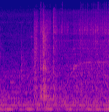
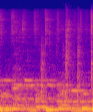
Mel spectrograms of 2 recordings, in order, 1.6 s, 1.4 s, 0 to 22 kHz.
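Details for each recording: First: Yamaha K-1020 cassette deck after reassembling the chassis, fast-forward winding: steady motor whir with a short clatter early on, brisk even spin with lots of torque; normal winding, though play later skips, possibly from a slipping idler. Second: Yamaha K-1020 cassette deck playing a tape: dull, woolly playback with almost no treble. The head-raising cam gear isn't rotating, and the owner suspects a sticking motor or dried-up, frozen gears.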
